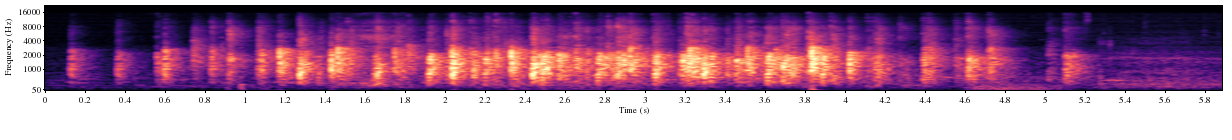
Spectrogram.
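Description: A crowd claps nearby.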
